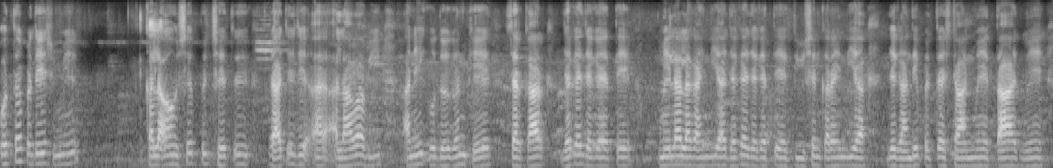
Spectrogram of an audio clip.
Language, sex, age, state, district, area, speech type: Sindhi, female, 60+, Uttar Pradesh, Lucknow, urban, spontaneous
